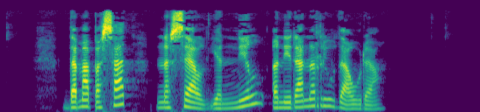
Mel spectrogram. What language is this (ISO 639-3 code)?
cat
